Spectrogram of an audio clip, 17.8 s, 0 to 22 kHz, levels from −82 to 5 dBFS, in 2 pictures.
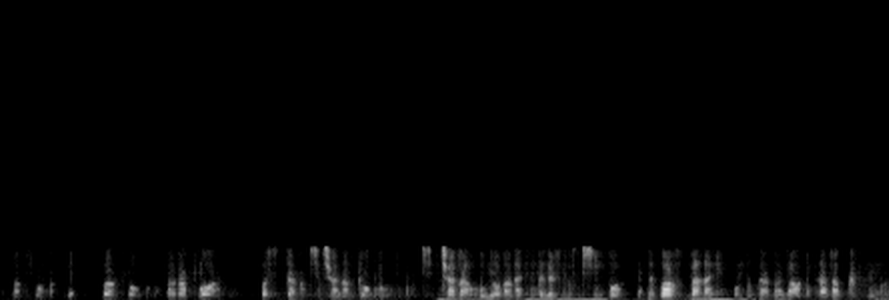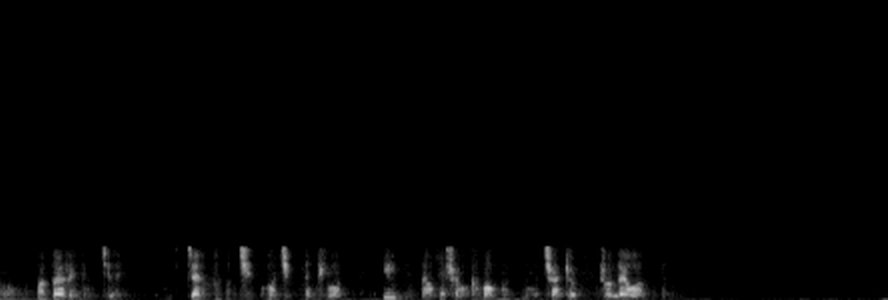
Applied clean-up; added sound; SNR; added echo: neural mask model DeepFilterNet 3.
